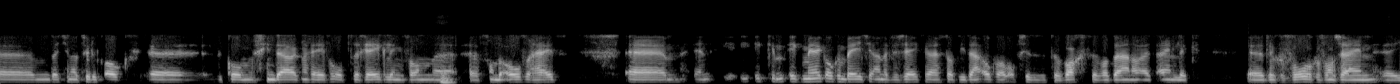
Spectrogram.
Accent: North Brabant, Netherlands; u hoort het aan mijn stem waarschijnlijk, ik kom uit Brabant

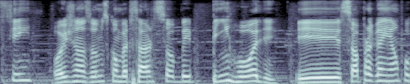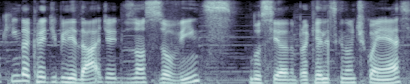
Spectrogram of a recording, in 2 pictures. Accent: Porto Alegre, Rio Grande do Sul, Brazil; Falando lá de Curitiba. Não é tão longe, mas também é tão perto de Porto Alegre, de onde eu sou, né, meu? Mas eu acho que o sotaque se confunde um pouco, às vezes.

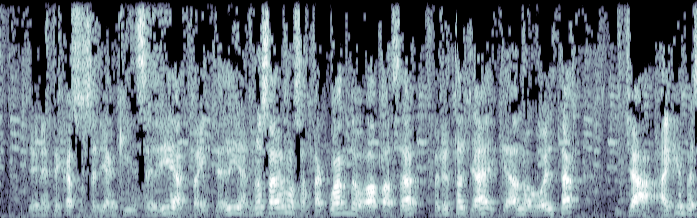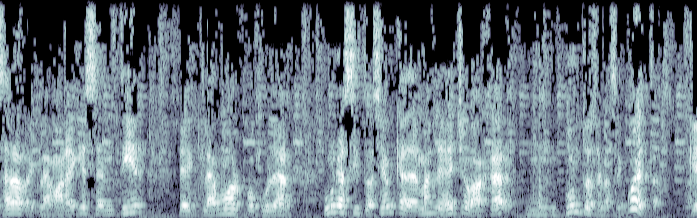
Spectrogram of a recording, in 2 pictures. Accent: Uruguay; Y yo creo que no debemos, como uruguayos.

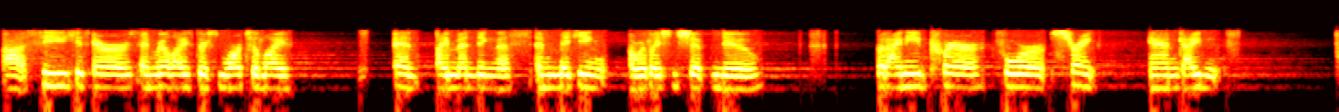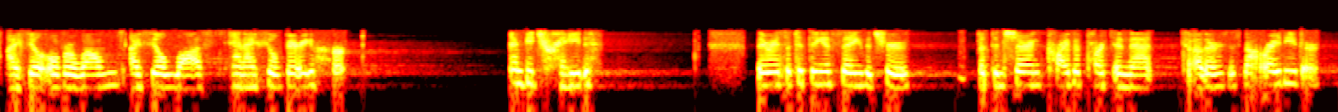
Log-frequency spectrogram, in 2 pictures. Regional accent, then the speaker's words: Chicago, Illinois, United States; I'm from Chicago.

